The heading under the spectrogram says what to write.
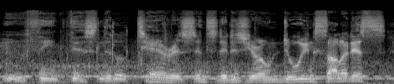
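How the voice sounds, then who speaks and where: An actor playing a cold, scheming older male villain in a video game, calm, measured and mocking as he lays out a plot. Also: on the low side, gravelly. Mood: smug, coldly explaining. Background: game score music.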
